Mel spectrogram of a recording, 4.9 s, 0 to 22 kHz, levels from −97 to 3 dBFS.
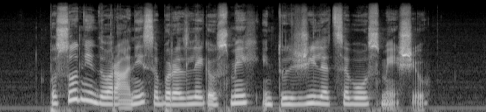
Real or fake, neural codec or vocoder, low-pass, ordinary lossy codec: real; none; 19.8 kHz; none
